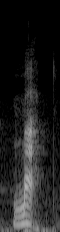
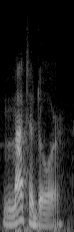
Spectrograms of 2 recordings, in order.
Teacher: It ends with the consonant T, but that consonant is not explicitly sounded. The mouth and tongue get into position for the T, but because there is no vowel after it, the sound remains unsaid. Contrast this with the word matador, and we see that the consonant now is explicitly sounded along with the vowel.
